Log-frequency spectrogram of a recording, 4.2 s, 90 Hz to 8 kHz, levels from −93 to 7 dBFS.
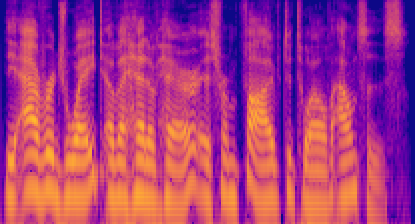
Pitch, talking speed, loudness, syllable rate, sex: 155 Hz, 200 wpm, -18 LUFS, 4.9 syllables/s, male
